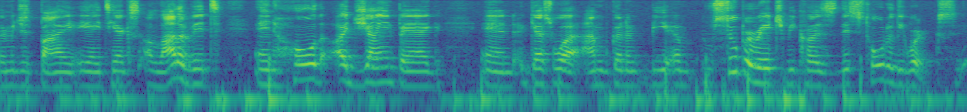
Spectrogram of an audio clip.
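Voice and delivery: ordinary talk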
